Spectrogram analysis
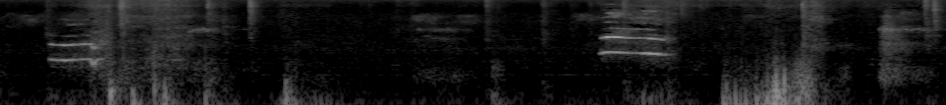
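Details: Male Ragdoll cat meowing to demand daily cuddles, two short, clear meows about five seconds apart, the second falling in pitch, mixed with soft thumps, rustling and handling noises.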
